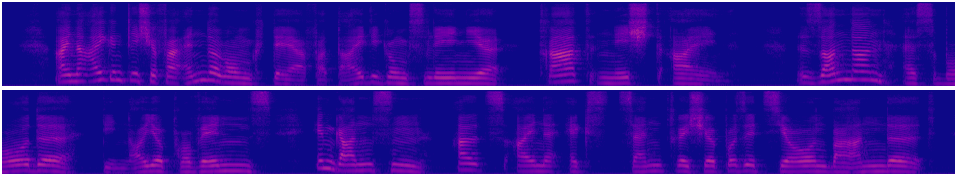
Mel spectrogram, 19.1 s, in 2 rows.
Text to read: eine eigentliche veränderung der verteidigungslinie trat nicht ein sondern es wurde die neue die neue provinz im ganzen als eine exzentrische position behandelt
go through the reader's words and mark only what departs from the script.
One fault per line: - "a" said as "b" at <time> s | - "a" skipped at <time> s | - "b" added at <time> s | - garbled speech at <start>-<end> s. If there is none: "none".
- "die neue" skipped at 11.1 s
